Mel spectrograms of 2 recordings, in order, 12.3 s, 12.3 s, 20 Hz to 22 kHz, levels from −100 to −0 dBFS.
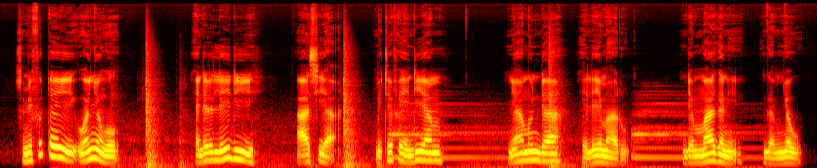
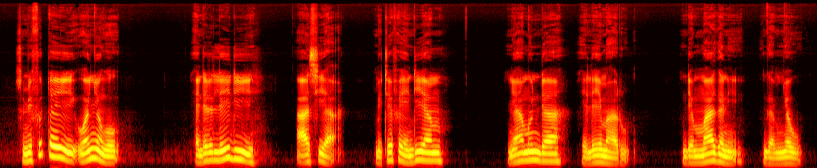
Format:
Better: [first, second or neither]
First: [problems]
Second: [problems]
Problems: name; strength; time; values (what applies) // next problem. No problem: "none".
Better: second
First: background sound (Gong + Slam); 17 dB below the speech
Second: none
